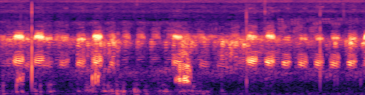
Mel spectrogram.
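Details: Several narrow-mouthed frogs croak close by in heavy rain during a night torch hunt; sharp, reedy notes repeat quickly and overlap, with one deeper caller and a constant background hiss.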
